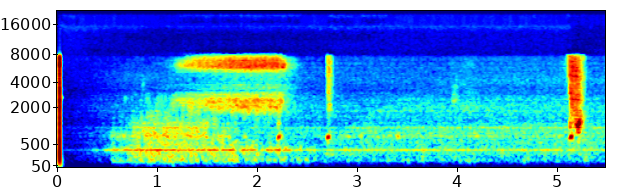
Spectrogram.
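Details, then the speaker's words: Rushing hiss of delivered air over a steady machine hum with sharp valve clicks: the speaker's own mechanical ventilator cycling, recorded in a podcast. "That noise you're hearing is my ventilator."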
